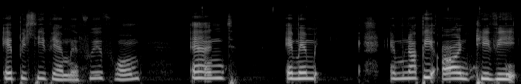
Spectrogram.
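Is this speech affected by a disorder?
Yes: Down syndrome.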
